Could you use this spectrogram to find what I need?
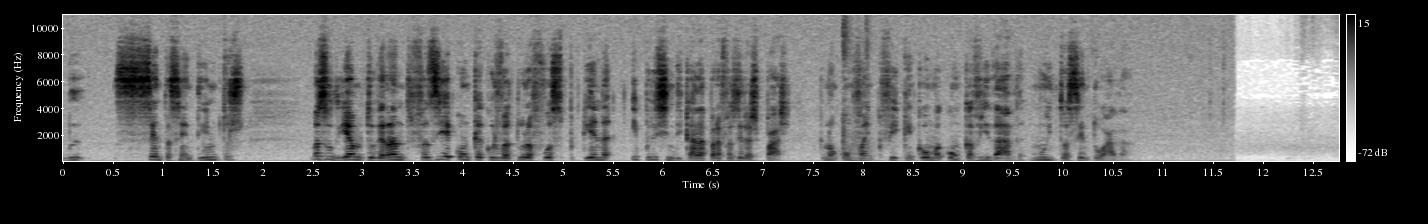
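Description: An adult man talks calmly close by.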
